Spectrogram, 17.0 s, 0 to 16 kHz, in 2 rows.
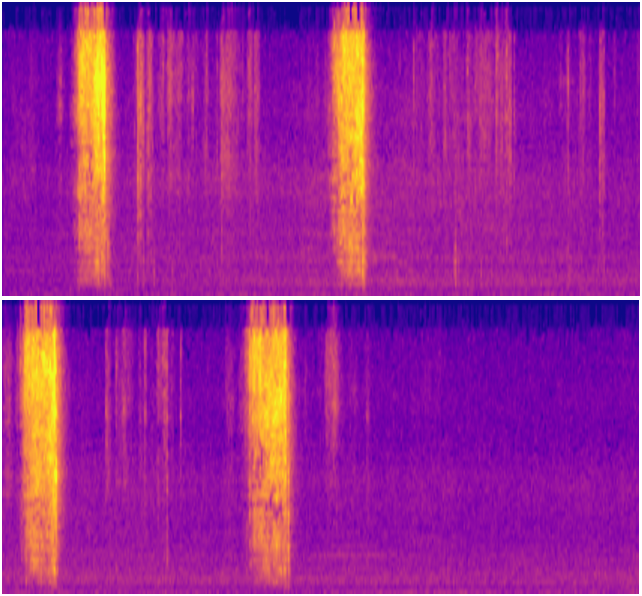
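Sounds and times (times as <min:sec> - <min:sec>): knife slicing paper: 0:00.9 - 0:02.0, 0:04.3 - 0:04.9, 0:08.7 - 0:09.4, 0:11.8 - 0:12.4.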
